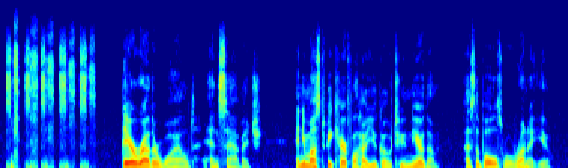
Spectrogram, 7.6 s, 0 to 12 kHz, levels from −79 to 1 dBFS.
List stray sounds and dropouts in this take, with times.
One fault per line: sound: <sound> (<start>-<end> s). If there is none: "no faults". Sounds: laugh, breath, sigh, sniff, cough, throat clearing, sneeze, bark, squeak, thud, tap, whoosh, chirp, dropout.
sound: laugh (0.1-1.3 s)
